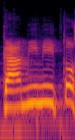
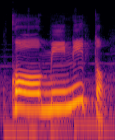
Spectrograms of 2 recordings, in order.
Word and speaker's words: cominito: Haz de cuenta que dijeras caminito, pero en vez de a di o. No caminito, sino cominito.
